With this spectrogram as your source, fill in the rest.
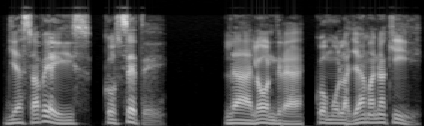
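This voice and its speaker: A man's voice: low-pitched, expressive, unhurried, no room sound, dull audio. A man voicing a scheming middle-aged female innkeeper who whines and fawns over a rich guest, in an audiobook reading. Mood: lamenting. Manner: plaintive, wheedling, fawning.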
